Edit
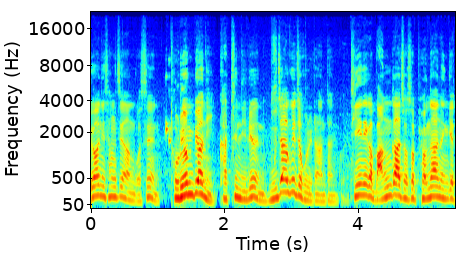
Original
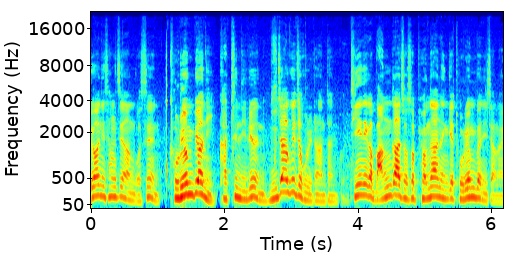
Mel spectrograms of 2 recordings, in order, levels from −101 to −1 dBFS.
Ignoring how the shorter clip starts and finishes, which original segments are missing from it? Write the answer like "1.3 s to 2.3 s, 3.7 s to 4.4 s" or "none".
none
